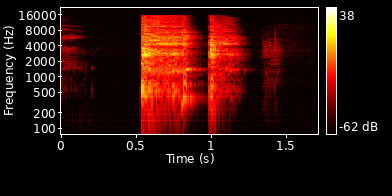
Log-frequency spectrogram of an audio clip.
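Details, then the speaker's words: Young person recovering from a recent illness, still somewhat sick: two quick, light, high-pitched coughs in a row, then quiet; mild cough. "I'm getting better I was really sick and now I'm kind of sick and I know my coughs girly but deal with it"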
